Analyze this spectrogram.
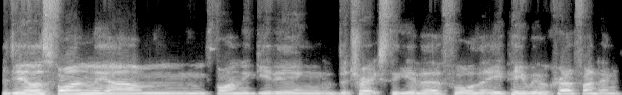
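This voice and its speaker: At a moderate pace and medium pitch, a man with a New Zealand accent speaks in a monotone, flat way against a quiet background. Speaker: rock vocalist. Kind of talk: casual interview.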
